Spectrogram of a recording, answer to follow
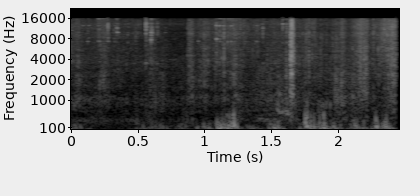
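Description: A saddled horse's hooves stepping on the soft dirt of an arena as it is driven round. There are several dull, irregular thuds, starting about a second in.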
